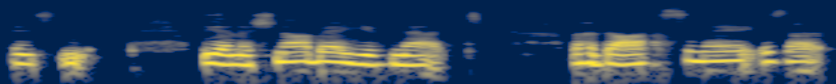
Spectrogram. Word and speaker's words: Haudenosaunee: Micmac, you've met the Anishinaabe, you've met the Haudenosaunee. Is that how you say it? Somebody correct me. Haudenosaunee.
